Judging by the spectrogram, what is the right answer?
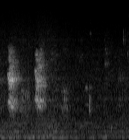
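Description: A dog gives two short, close barks in quick succession, then a couple of faint whimpering yips trail off in a quiet room.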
